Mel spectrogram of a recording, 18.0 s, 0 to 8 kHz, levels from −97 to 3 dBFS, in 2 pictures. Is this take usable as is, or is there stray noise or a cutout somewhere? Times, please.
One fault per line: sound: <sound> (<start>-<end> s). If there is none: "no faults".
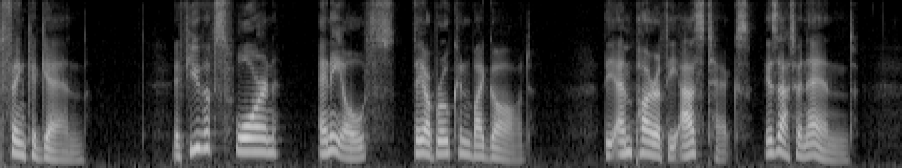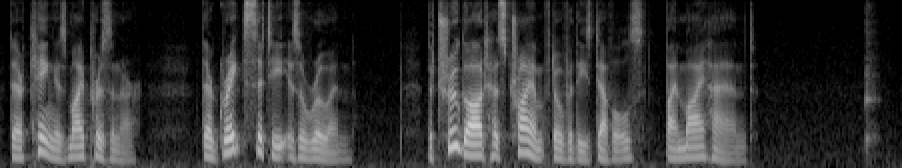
sound: tap (17.7-17.8 s)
